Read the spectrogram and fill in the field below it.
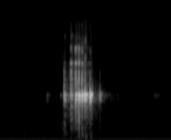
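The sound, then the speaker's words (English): A single short rasping croak from a small wooden frog instrument, scraped once. The ratchety, clicking rattle lasts about a third of a second, with silence around it and no voices. “Anyways, okay, what I grabbed was these wooden frogs. They're little sound frogs.”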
